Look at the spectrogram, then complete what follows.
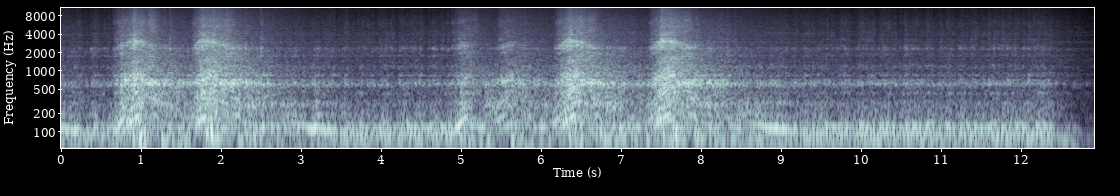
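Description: Stationary 1972 Dodge Dart Swinger's 360 V8 with a Mopar Performance 284/484 cam, exhausting through stock manifolds into 2.5-inch pipes dumped ahead of 40-series Flowmaster mufflers, blipped up in short revs about five times and dropping back to idle between them and afterwards.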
